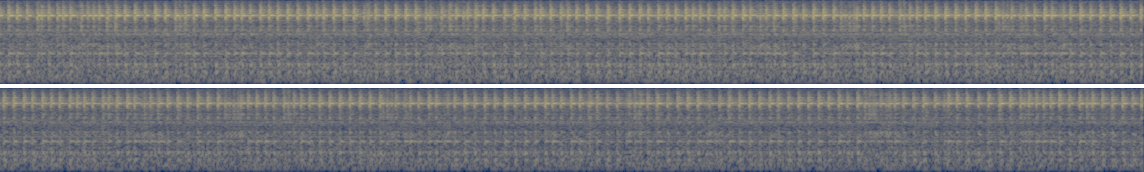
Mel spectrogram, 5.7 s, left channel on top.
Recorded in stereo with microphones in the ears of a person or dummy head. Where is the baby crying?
No baby crying in this recording.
